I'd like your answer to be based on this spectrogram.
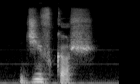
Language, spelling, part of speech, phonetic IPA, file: Polish, dziwkarz, noun, [ˈd͡ʑifkaʃ], Pl-dziwkarz.ogg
